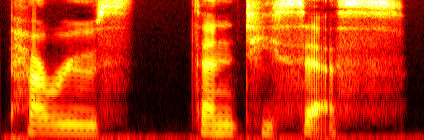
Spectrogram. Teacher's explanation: Pronounced parouscentesis. Five syllables, stress on the T. · 5 syllables, stress on the T.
